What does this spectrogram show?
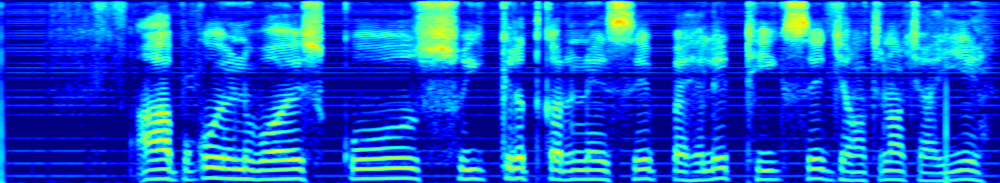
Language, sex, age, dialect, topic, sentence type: Hindi, male, 25-30, Kanauji Braj Bhasha, banking, statement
